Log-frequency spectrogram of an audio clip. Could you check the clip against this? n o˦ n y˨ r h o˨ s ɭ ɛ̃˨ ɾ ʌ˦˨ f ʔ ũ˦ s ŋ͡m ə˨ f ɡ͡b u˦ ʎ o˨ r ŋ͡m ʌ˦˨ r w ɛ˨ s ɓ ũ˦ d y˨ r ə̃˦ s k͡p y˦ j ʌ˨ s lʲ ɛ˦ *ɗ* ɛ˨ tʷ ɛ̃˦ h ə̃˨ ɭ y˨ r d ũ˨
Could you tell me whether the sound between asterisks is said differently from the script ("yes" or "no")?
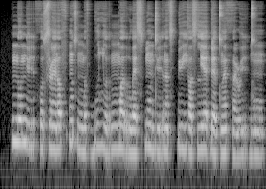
no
